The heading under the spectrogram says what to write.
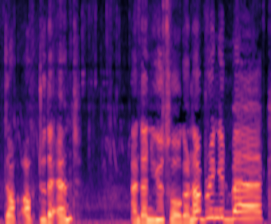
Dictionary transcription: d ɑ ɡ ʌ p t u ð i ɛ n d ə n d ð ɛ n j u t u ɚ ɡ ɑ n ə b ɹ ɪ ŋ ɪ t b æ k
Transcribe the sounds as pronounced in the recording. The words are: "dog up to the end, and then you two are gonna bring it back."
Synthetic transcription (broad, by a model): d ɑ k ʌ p t u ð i ɛ n d ə n d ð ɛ n j u s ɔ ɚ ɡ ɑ n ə b ɹ ɪ ŋ ɪ t b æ k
